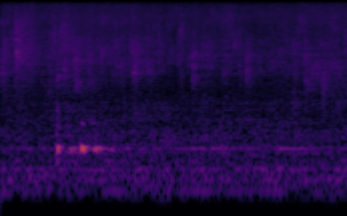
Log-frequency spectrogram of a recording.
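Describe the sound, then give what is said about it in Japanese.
Shower water sprays steadily, a continuous airy hiss of water rinsing body soap off skin until no foam remains, with a couple of faint splashy taps early on and no voices. “泡もついてないし、こんなところかな。ダメだよ、シャワーだけで終わらせないの。”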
